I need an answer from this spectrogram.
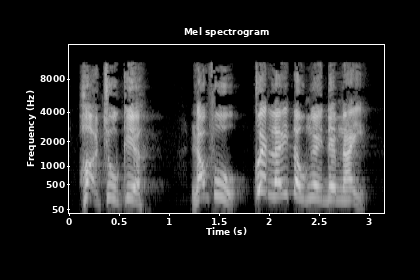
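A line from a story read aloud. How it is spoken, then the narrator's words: Thunderous roar. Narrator (Vietnamese): Y gầm giống lên một tiếng như sấm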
